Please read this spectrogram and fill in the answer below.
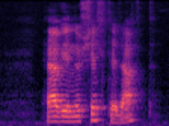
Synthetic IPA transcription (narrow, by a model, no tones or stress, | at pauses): hɑːʋiːnuːʃɪlt̪ʰɪlɑ̰t̪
